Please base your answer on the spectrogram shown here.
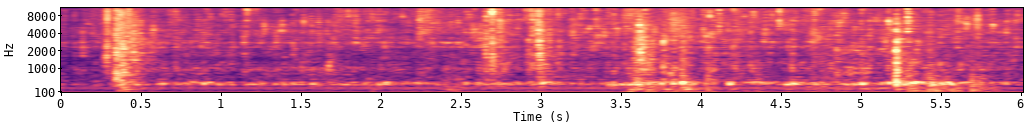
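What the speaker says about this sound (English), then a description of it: "Now we open this tap." Water runs from an opened tap on a farm water filter system into a bucket, a steady close splashing flow over a low background hum.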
